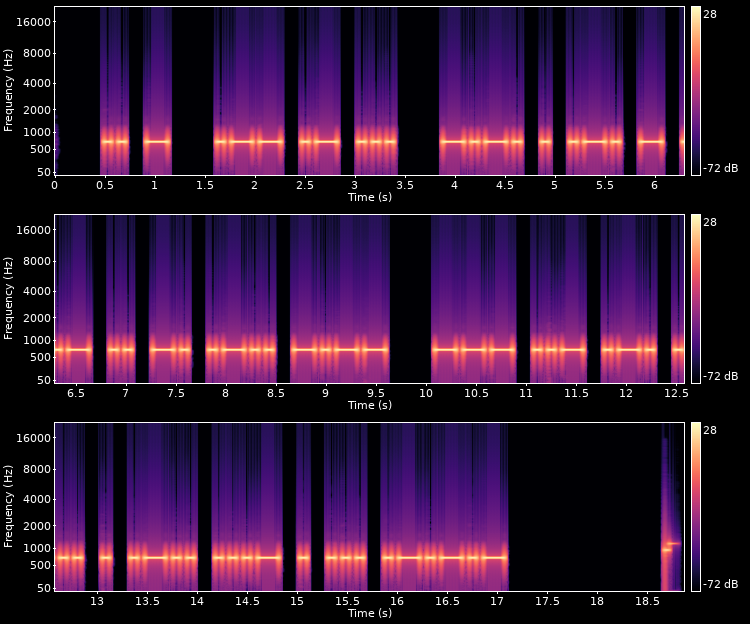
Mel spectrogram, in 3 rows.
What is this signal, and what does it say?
Morse code, heard as a keyed tone, about 17 wpm, 700 Hz. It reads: IT WAS CERTAINLY OURSELVES.
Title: Sentences from Top 1600 Words 17wpm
